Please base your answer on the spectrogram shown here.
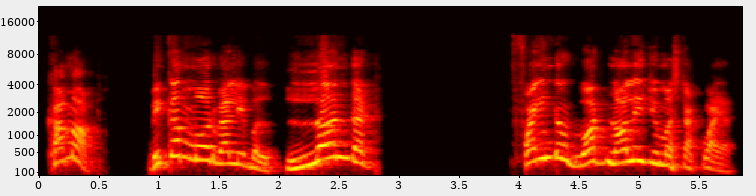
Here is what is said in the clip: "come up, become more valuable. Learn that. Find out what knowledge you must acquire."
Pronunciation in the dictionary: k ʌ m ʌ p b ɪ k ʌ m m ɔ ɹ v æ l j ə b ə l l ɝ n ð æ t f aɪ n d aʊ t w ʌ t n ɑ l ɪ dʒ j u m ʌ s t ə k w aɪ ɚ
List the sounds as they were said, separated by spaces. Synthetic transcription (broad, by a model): k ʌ m ʌ p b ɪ k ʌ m m ɔ ɹ v æ l j ə b ə l l ɝ n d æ t f aɪ n d aʊ t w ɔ t n ɑ l ɪ dʒ j u m ʌ s t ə k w aɪ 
